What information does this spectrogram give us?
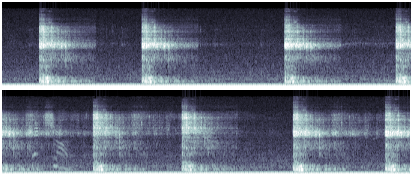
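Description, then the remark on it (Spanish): A video-game style weapon sound effect, played in an app's try mode, fires eight times, each a sharp, punchy burst with a brief ringing tail, spaced at a steady interval of about one and a half seconds, with no talking. “Y nos va a poner un cierto límite para que escuchemos cómo es el arma.”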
